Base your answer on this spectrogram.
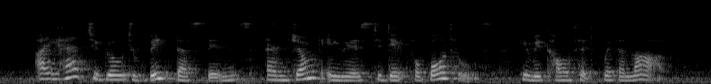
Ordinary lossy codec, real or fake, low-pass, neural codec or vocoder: AAC, 32 kbps; fake; 7.2 kHz; codec, 16 kHz, 16 kbps, FunCodec, trained on LibriTTS, 50 frames a second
